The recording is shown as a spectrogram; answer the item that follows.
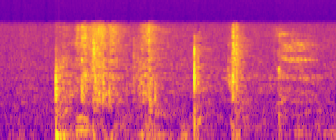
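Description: Faint rustling and a few soft clicks from a crochet hook and yarn being handled while a stitch is worked.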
